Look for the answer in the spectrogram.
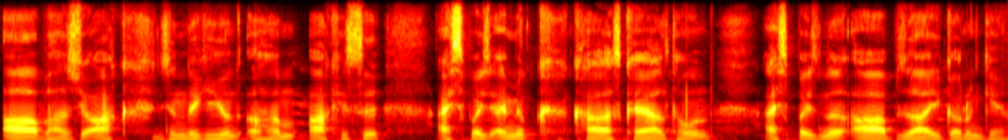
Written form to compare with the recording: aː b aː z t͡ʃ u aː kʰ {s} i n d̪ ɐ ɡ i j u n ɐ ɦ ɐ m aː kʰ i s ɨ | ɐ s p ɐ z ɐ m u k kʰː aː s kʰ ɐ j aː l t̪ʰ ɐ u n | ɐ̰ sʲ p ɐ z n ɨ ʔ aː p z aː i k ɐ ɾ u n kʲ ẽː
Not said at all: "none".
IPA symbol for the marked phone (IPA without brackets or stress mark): z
